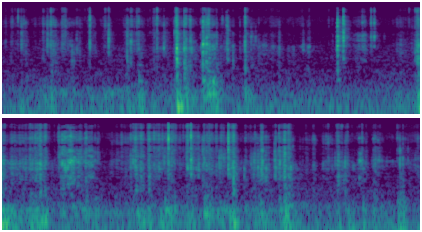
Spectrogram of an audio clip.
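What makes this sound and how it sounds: A solid green bar of dry soap is held in the hand and shaved into curls with a green-handled craft blade. Many short, dry, bright scraping and crackling cuts follow one another unevenly, with almost no ring after each. The result is a crisp, crinkly shaving texture mostly in the high range.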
